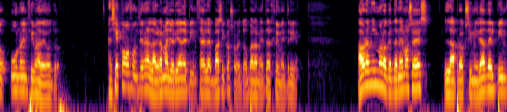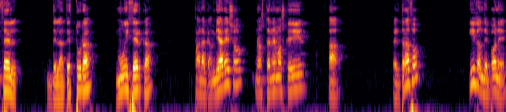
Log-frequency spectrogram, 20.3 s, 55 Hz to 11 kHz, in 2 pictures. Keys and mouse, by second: 1.7-3.5 drag, 3.0 Tab, 13.9-15.0 middle drag, 16.5-18.2 drag.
